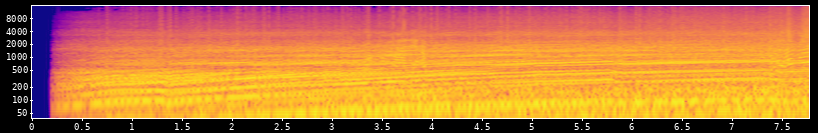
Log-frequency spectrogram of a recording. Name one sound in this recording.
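A motorcycle engine roars loudly, rising steadily in pitch as it accelerates.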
